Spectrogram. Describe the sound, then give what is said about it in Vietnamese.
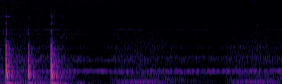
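Three sharp knocks on a door come in quick succession, fairly loud, then give way to a low, steady background hum with no voices. “từ từ đưa tay lên gõ cửa”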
